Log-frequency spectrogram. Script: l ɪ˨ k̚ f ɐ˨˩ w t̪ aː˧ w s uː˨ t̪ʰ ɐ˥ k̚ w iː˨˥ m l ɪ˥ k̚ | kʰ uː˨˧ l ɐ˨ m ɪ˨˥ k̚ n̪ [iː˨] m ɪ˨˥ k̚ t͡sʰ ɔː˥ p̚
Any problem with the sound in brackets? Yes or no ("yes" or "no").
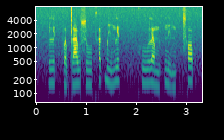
yes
